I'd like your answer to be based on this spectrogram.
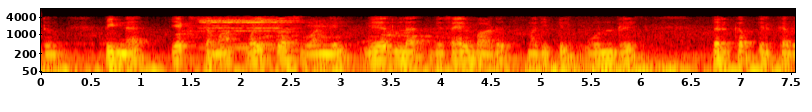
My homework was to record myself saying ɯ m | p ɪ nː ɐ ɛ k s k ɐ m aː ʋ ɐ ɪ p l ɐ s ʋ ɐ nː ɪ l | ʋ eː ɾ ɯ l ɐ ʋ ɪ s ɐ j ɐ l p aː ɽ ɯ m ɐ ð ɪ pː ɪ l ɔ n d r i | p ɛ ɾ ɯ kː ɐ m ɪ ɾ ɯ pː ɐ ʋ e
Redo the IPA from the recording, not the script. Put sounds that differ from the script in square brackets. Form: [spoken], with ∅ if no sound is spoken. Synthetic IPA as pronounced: ɯ m | p ɪ nː ɐ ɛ k s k ɐ m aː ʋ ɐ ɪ p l ɐ s ʋ ɐ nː ɪ l | ʋ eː ɾ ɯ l ɐ ʋ ɪ s ɐ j ɐ l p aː ɽ ɯ m ɐ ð ɪ pː ɪ l ɔ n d r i | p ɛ ɾ ɯ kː ɐ m ɪ ɾ ɯ [kː] ɐ ʋ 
